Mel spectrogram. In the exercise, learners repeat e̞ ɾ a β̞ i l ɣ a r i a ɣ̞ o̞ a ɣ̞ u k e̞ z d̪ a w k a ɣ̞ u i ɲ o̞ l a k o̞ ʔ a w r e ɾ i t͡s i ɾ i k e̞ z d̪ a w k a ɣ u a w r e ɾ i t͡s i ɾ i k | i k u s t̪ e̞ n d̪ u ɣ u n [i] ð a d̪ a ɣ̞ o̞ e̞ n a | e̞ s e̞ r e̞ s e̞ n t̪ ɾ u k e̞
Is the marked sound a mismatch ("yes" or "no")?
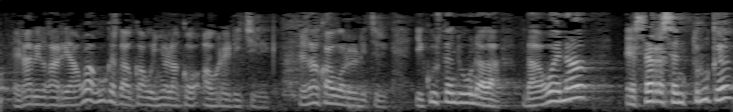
yes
